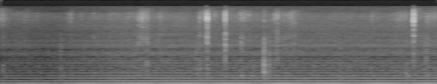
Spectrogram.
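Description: Steady electrical mains hum, with a few faint clicks in the second half.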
